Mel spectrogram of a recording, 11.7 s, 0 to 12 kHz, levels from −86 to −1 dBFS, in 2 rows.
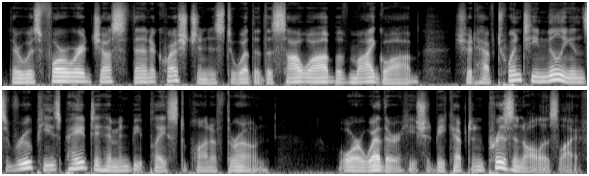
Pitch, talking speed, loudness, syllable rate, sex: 120 Hz, 205 wpm, -19 LUFS, 5.1 syllables/s, male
